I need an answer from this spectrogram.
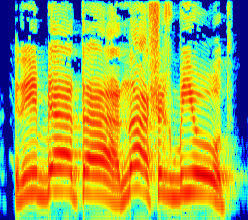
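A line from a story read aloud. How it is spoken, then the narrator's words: Yelling. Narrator (Russian): завопил Пинай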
